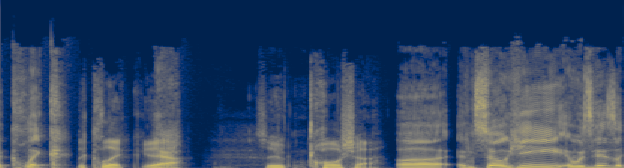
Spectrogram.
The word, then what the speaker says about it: Xhosa: No, it's not Xhosa. How do you say it's not called Xhosa. It's called, it's called a Kosha. There it is. There's a click. Kosha. There's a click. There's the click.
